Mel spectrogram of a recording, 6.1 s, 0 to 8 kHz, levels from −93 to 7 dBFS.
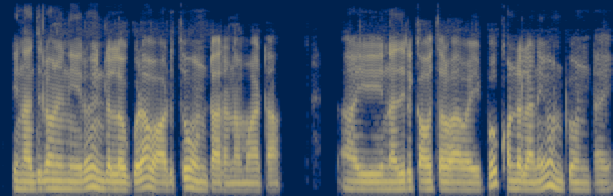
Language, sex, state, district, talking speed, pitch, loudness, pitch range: Telugu, male, Telangana, Nalgonda, 125 wpm, 115 Hz, -16 LUFS, 110-120 Hz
